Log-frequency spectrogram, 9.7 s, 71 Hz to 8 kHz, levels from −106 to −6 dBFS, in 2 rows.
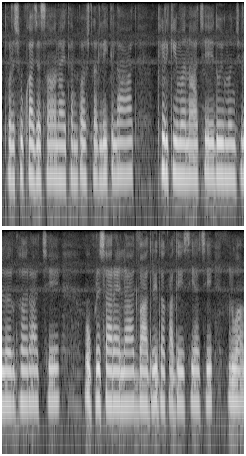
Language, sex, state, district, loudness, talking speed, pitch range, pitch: Halbi, female, Chhattisgarh, Bastar, -30 LUFS, 150 wpm, 200-210 Hz, 205 Hz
